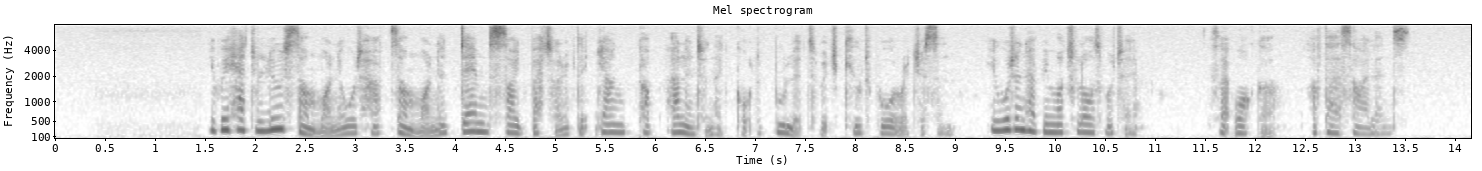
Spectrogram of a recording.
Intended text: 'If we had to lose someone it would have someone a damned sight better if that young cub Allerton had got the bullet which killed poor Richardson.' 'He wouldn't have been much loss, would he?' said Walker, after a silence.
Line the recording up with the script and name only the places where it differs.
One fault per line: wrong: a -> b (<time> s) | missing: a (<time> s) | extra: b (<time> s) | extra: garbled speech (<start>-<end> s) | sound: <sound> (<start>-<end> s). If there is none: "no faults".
no faults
